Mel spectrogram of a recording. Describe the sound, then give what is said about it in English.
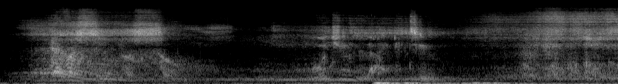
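The game character Thresh noisily slurps soup as his taunt: a string of wet, hissing sucking bursts with squishy, sloshing undertones, fairly loud and irregular across several seconds. “Why does he slurp like that?”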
